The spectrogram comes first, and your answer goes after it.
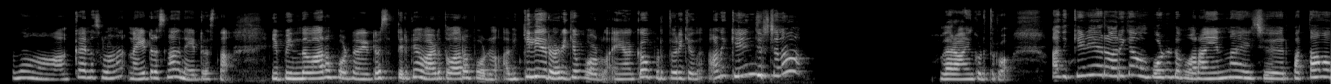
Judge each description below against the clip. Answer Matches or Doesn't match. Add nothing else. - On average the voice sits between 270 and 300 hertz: Matches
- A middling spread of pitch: Matches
